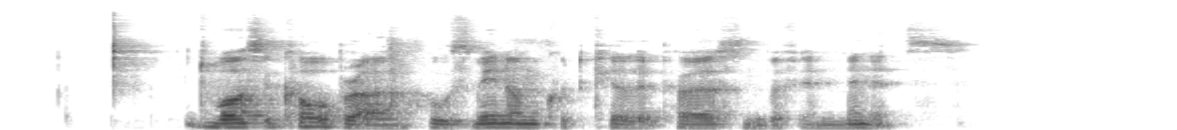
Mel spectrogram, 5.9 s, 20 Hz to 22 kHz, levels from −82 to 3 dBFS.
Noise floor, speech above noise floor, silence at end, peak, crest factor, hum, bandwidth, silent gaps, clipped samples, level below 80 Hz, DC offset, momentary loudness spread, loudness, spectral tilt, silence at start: under -90 dBFS; over 63 dB; 1.1 s; -6 dBFS; 24 dB; none; 14.5 kHz; none; under 0.1%; -68 dBFS; under 0.1%; 16 LU; -27 LUFS; -5 dB/octave; 0.55 s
